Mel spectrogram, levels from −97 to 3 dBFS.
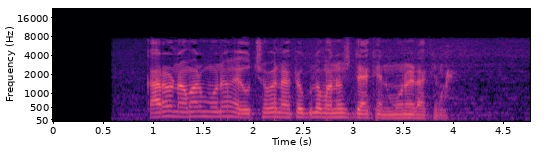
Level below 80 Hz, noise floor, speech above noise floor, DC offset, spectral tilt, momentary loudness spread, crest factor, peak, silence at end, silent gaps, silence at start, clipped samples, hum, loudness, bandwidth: -68 dBFS; under -90 dBFS; over 58 dB; under 0.1%; -3 dB/octave; 13 LU; 20 dB; -14 dBFS; 0.1 s; none; 0.95 s; under 0.1%; none; -32 LUFS; 8 kHz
